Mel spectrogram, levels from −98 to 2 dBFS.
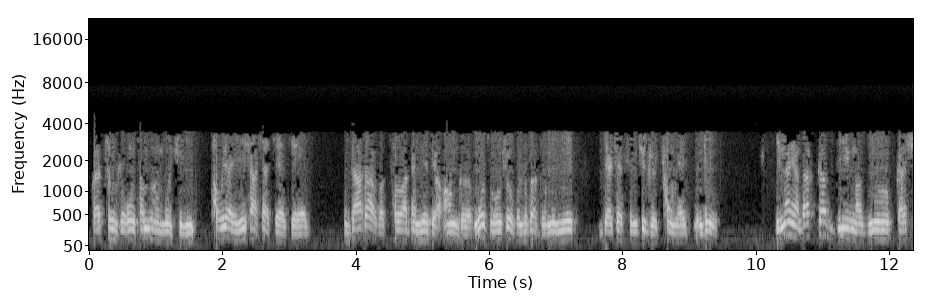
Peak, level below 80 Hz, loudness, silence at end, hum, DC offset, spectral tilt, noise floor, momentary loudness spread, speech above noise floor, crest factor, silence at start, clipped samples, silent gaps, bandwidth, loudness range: -10 dBFS; -66 dBFS; -24 LUFS; 0 s; none; under 0.1%; -8.5 dB/octave; -65 dBFS; 5 LU; 42 dB; 14 dB; 0.05 s; under 0.1%; none; 3.6 kHz; 2 LU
